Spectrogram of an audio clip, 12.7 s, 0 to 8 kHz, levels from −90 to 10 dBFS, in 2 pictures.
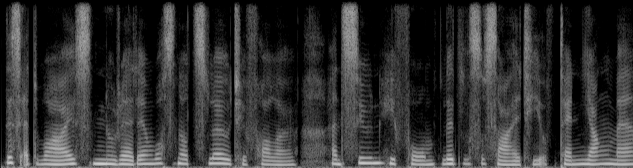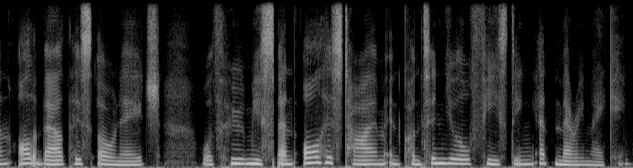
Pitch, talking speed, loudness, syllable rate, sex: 200 Hz, 170 wpm, -20 LUFS, 4.5 syllables/s, female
